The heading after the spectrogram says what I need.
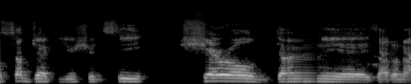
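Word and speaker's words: Dunye: If you're interested in that whole subject, you should see Cheryl Dunier's, I don't know how she pronounced her name.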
